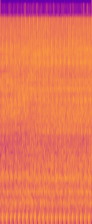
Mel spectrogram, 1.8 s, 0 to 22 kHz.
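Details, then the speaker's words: Yamaha X-Ride 125 scooter with Diasil cylinder, after engine rebuild for rough engine noise, still in break-in: steady, even putt-putt about ten pulses a second, no knocking or clatter; noise gone; normal idle. "sudah Enak suaranya sudah sudah hilang"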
